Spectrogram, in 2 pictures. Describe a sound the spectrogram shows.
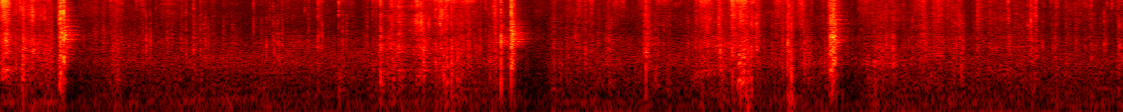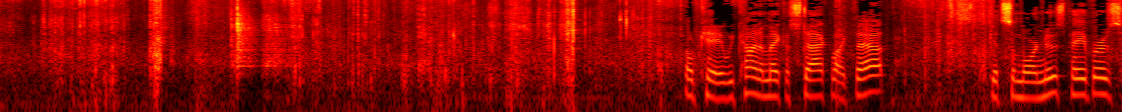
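Cardboard rustles and flaps as a man handles it.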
